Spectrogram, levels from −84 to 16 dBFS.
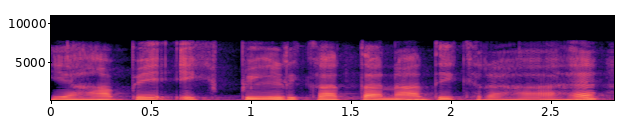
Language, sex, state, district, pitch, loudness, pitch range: Hindi, female, Jharkhand, Ranchi, 190 Hz, -17 LUFS, 175-200 Hz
